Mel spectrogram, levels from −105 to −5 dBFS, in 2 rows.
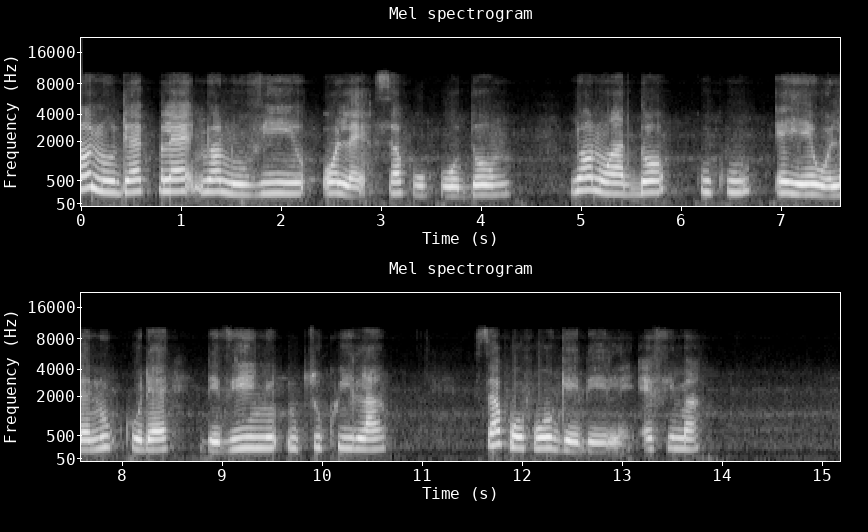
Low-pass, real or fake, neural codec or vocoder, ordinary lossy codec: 9.9 kHz; real; none; Opus, 24 kbps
